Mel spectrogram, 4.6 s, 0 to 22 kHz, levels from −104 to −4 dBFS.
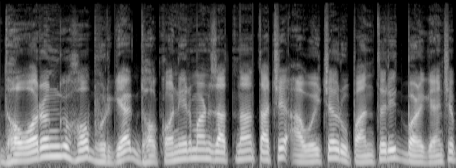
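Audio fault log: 1.14 s and 2.52 s, dropped buffer (overrun): two short jumps where the speech skips forward with no gap. The first falls after "धवो रंग हो" and the second after "धोको निर्माण जातना". Each skip loses only a few milliseconds, which points to a likely overrun: samples were overwritten before being read, and the two edges were spliced together. Because no silence is inserted, this is not an underrun dropout. The loss is too short to take out any syllable.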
